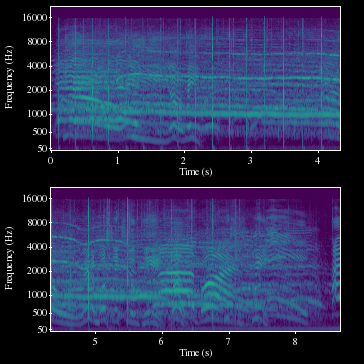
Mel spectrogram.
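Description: A group of young children cheering and shouting together while clapping their hands. It starts suddenly and eases off near the end.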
